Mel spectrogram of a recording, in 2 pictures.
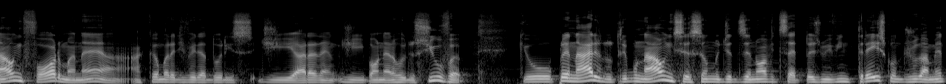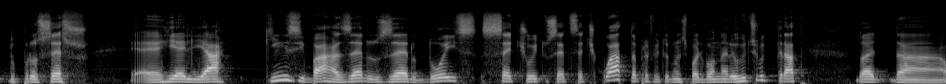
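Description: No technical faults can be heard anywhere in the speech, which runs steadily without breaks, level jumps or added noise.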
